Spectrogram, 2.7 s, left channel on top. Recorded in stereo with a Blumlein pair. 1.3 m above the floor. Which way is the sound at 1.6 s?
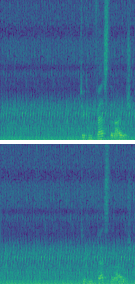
50° left.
